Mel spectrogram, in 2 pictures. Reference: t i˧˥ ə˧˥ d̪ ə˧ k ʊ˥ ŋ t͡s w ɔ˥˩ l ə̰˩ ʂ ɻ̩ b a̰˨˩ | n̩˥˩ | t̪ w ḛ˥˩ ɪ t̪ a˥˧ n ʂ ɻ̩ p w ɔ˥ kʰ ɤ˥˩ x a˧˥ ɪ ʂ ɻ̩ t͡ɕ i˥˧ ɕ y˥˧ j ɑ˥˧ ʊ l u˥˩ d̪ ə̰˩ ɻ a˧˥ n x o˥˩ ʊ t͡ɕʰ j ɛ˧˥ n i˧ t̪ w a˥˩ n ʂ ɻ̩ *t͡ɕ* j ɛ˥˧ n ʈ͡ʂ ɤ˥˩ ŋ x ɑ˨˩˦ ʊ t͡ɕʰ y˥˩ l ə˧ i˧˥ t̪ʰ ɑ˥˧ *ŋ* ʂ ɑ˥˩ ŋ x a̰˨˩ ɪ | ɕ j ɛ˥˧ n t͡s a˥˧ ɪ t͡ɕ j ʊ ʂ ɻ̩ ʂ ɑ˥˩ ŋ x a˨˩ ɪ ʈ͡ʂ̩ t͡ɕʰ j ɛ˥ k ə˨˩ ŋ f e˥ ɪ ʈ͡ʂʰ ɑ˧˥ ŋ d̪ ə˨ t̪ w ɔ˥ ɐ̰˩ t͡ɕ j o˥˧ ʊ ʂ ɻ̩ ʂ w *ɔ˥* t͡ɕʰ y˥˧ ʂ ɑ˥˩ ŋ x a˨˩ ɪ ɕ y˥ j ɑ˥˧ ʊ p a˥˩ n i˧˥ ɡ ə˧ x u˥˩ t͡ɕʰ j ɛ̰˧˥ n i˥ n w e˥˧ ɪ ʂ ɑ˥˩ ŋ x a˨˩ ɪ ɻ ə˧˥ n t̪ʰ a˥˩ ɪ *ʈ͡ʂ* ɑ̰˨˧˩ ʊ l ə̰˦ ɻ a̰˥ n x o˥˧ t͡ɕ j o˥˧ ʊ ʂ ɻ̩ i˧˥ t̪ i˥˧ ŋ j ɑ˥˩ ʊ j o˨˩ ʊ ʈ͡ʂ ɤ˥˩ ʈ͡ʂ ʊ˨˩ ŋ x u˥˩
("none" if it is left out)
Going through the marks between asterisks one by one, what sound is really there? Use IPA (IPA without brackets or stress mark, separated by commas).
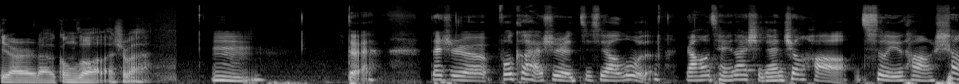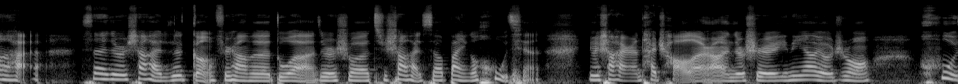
t͡ɕ, ŋ, ɔ˥, ʈ͡ʂʰ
